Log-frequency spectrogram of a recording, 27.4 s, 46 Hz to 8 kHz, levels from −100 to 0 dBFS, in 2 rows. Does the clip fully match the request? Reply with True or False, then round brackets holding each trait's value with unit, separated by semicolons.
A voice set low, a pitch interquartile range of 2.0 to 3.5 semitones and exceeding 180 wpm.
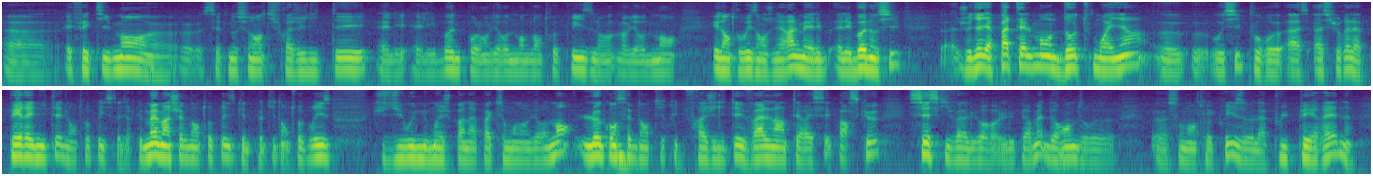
True (120 Hz; 3.0 semitones; 200 wpm)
